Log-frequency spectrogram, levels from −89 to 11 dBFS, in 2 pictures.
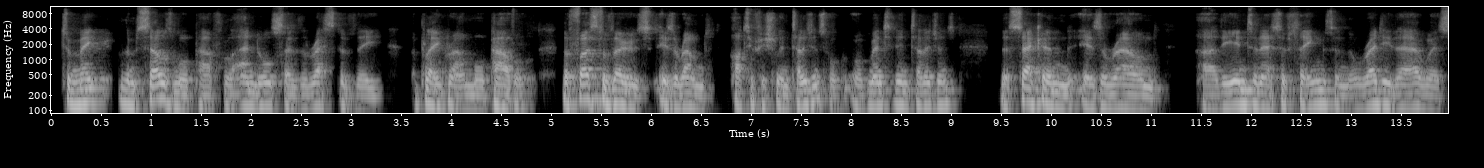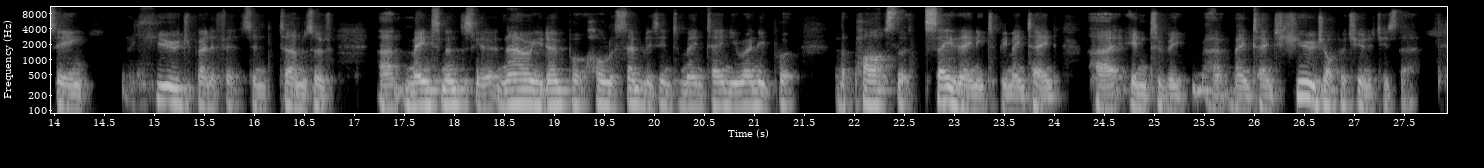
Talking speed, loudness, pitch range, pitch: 170 wpm, -26 LUFS, 105-125 Hz, 115 Hz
